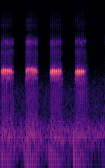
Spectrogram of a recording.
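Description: Four evenly spaced cricket chirps, each a short rapid trill, repeating at a steady pace, fairly close and clear with no voices.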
